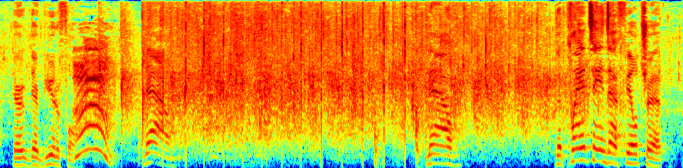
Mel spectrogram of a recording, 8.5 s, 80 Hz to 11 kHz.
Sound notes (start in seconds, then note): 1.4 audience clapping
